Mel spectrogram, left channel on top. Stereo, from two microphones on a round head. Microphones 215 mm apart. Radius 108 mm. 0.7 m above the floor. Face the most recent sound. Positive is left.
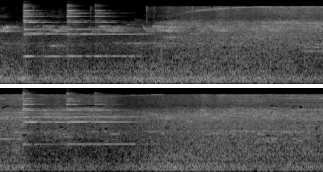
turn(degrees=-65)  # may be behind; listen again after turning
